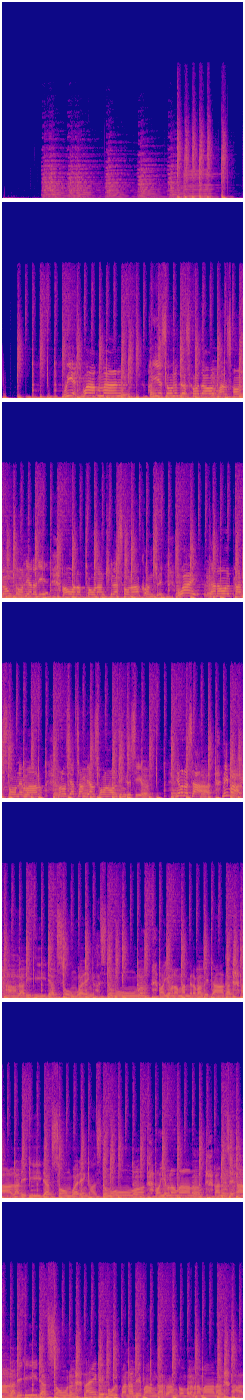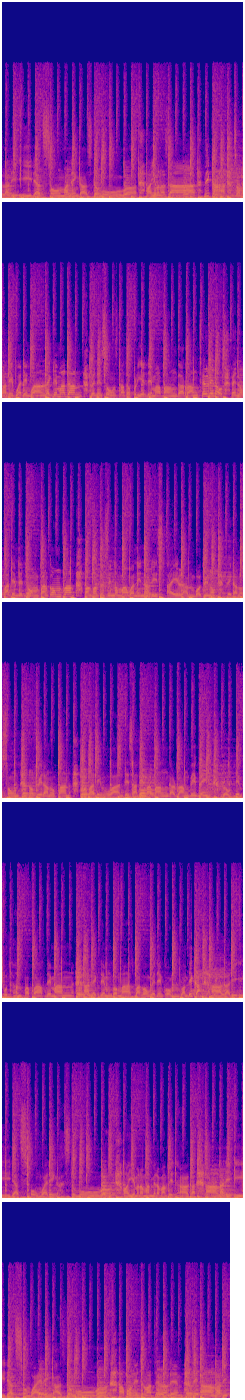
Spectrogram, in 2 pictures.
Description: NICE DEEJAY!!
